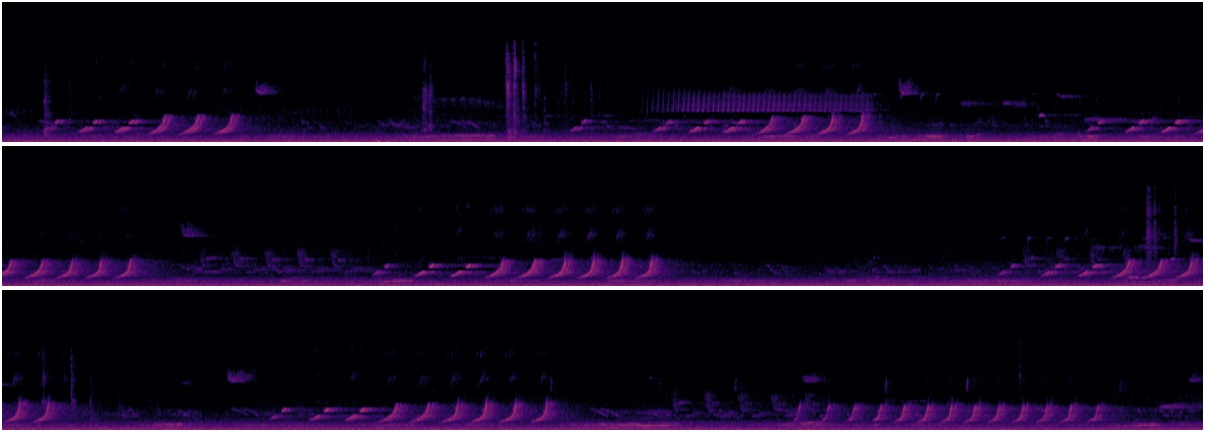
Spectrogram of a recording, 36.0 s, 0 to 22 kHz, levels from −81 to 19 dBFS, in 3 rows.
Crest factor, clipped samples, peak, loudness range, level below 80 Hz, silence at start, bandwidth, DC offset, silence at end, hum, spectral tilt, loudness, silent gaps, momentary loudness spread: 20 dB; under 0.1%; -24 dBFS; 4 LU; -50 dBFS; 0 s; 16 kHz; under 0.1%; 0 s; none; -4.5 dB/octave; -45 LUFS; none; 6 LU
